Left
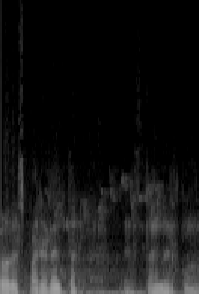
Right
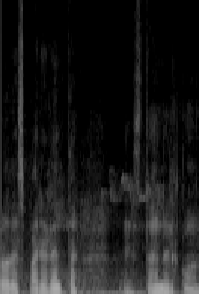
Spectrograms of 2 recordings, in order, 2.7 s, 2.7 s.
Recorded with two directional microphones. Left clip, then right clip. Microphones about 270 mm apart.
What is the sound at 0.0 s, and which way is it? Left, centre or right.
Speech, centre.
